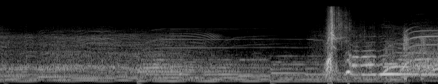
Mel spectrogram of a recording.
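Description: Background music, then near the end a single sharp crack of a driver's clubhead striking a golf ball off the tee on a full-power drive of about 194 mph ball speed.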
